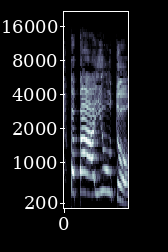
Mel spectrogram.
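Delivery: shrill, very high-pitched shouted cry. A girl attacked by a monster calls to her father at the door, shouting for help. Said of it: "Gridò Sara".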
